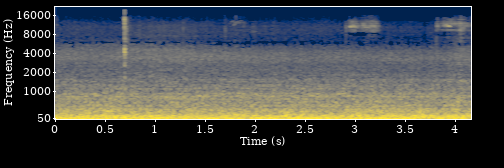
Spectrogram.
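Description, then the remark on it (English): Steady low rumble of a leased Accord car cruising along a road, heard from inside the cabin: constant, dense low-frequency drone with tire and engine noise, no talking. “This car is so much fun. I love having comfort and stability.”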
